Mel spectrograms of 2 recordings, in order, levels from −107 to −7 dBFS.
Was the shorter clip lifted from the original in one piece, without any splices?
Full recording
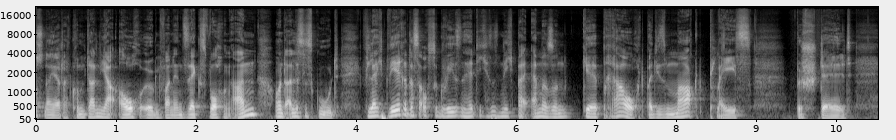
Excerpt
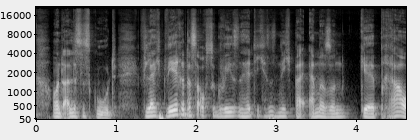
yes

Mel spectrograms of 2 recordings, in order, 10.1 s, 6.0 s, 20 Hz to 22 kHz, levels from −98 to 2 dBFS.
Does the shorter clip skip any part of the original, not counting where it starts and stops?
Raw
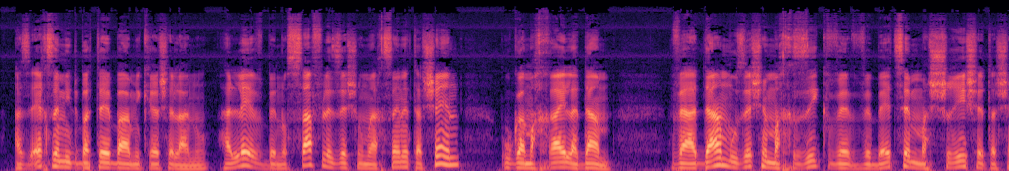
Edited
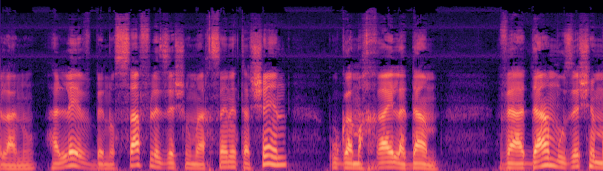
no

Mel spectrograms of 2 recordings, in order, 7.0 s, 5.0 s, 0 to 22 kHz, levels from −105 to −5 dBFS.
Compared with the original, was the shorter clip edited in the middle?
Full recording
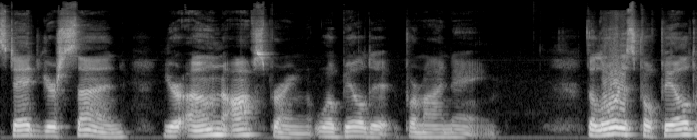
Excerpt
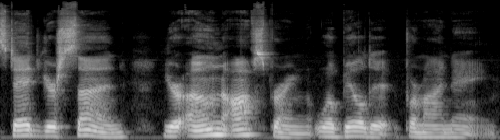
no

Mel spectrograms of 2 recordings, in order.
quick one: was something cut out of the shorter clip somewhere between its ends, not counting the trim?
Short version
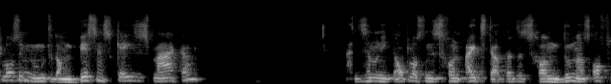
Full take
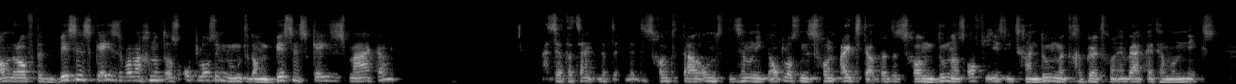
yes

